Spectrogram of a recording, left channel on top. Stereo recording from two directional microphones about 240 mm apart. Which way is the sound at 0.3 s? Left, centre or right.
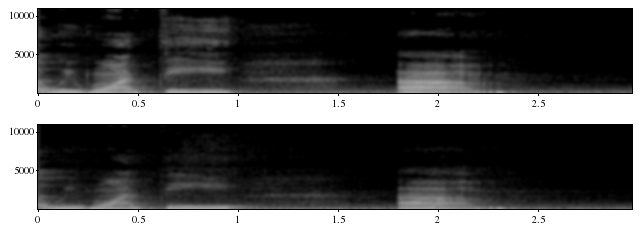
Left.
